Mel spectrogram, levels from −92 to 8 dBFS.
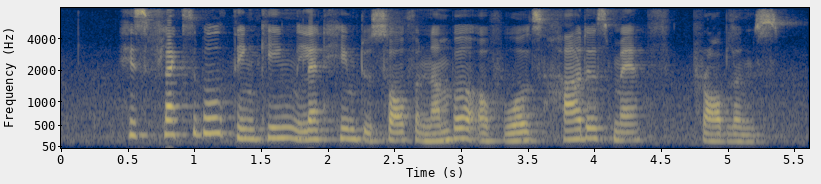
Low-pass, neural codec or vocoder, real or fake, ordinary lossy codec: none; none; real; none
